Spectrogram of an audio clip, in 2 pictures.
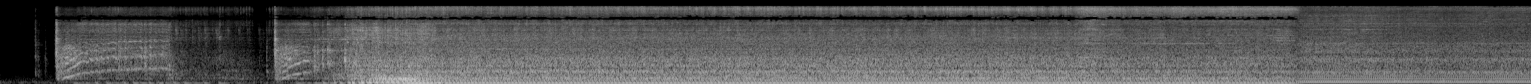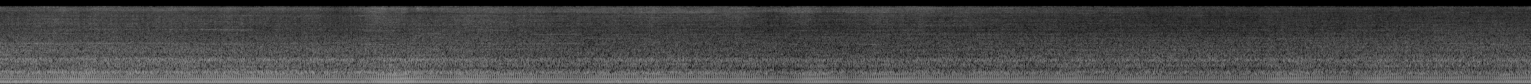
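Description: Mister Sawmill Model 26 bandsaw mill's engine being cranked and started: a brief burst of cranking, then the engine catches a little under three seconds in and revs up to a steady run. From about thirteen seconds in, the engine runs on steadily at a lower level while the mill head is pushed along a hard red oak log for the cut.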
